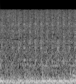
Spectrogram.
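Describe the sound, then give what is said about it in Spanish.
A motorcycle engine giving a loud, steady rumbling drone with no change in pitch. “Ese es el sonido de una motocicleta.”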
